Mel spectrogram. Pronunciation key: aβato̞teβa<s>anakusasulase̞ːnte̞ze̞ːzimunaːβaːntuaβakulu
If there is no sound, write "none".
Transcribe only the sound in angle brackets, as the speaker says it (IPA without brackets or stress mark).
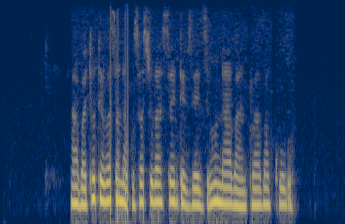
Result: s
